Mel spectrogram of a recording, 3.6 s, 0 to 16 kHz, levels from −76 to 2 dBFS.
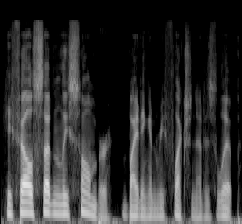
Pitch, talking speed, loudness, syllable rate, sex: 100 Hz, 165 wpm, -19 LUFS, 4.7 syllables/s, male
